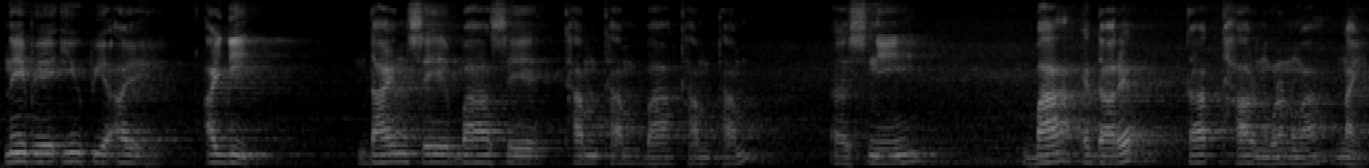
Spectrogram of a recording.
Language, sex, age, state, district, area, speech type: Bodo, male, 60+, Assam, Chirang, urban, read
